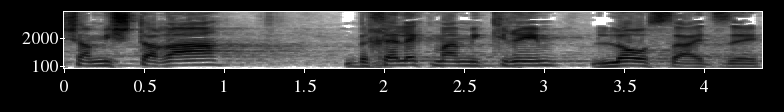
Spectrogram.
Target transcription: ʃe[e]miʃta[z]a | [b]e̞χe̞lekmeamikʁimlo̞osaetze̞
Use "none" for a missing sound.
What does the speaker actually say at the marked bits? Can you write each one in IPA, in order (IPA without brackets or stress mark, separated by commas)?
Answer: a, ʁ, b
